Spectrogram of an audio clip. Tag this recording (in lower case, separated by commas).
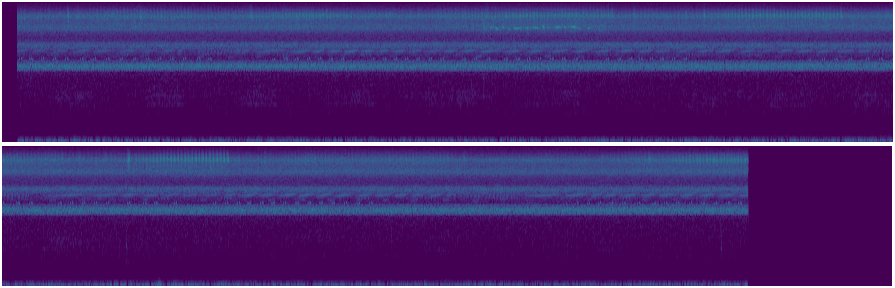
cricket, insect, animal, wild animals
